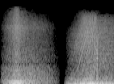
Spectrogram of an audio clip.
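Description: Two whoosh sound effects in an animated logo intro, one after the other. The first swells quickly and fades away over about a second, and the second rises after a brief gap.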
